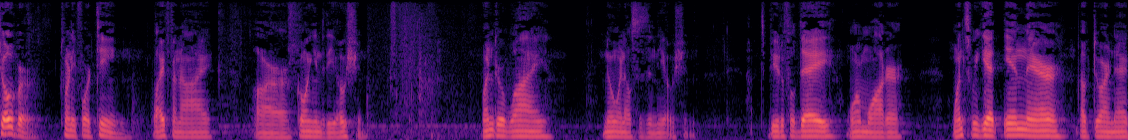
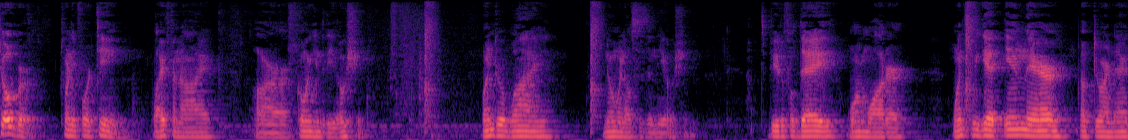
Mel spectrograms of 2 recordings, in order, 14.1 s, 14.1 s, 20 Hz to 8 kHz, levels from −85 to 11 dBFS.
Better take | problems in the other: first | background sound (Snare drum); 18 dB below the speech // room echo; dies away in 0.6 s

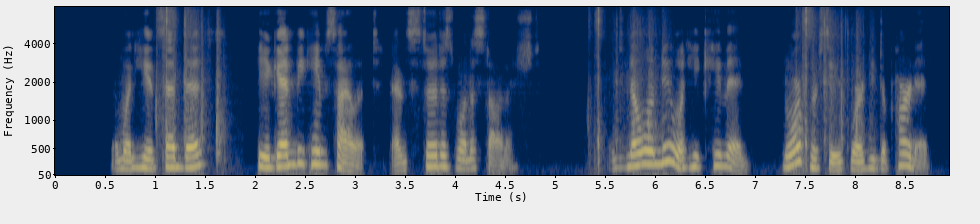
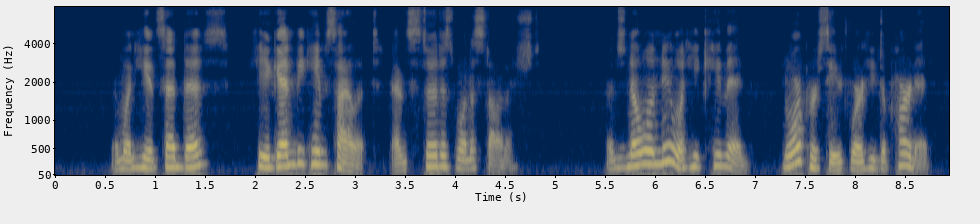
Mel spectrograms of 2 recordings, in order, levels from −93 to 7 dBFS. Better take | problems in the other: second | noise reduction (neural mask model RNNoise)

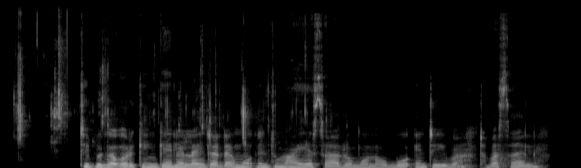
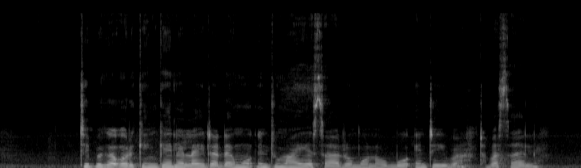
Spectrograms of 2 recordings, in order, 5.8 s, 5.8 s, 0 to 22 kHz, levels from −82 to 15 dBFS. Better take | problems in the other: second | noise reduction (neural mask model Resemble Enhance denoiser)

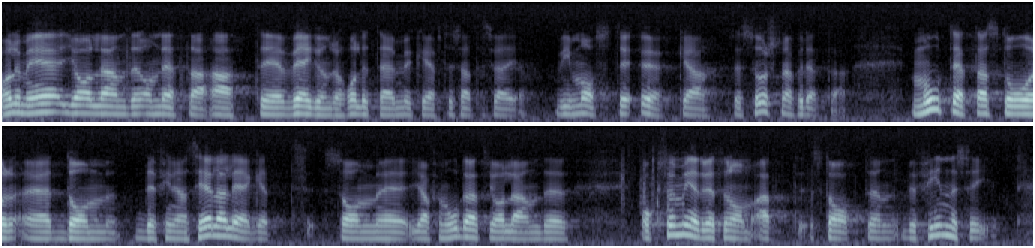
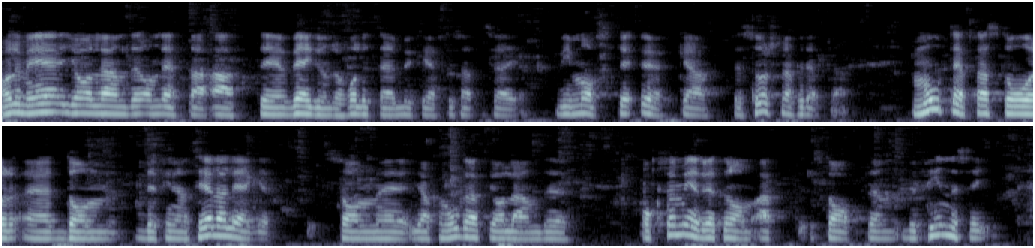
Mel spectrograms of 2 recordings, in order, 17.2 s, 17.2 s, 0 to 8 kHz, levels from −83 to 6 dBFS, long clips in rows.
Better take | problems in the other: first | noise reduction (classical method WPE with log-MMSE)

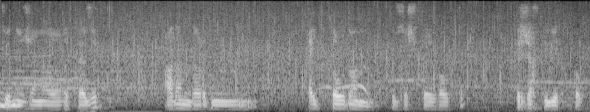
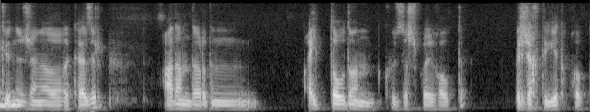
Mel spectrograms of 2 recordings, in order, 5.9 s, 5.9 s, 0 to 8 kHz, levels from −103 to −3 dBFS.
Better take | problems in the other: second | background sound (Applause); 8 dB below the speech // room echo; dies away in 1.1 s

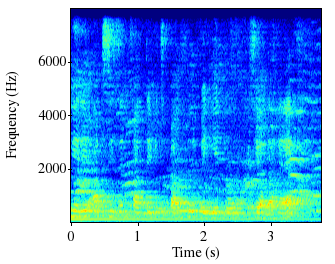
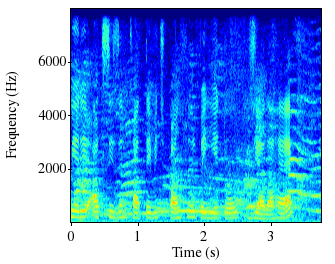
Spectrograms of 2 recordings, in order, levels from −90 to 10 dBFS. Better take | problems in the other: second | background sound (Bass guitar); 13 dB below the speech // room echo; dies away in 1 s

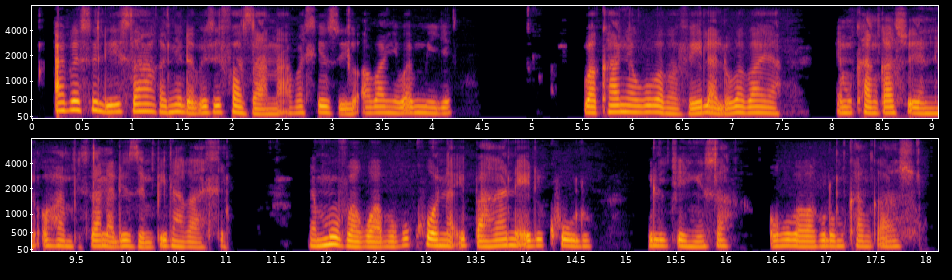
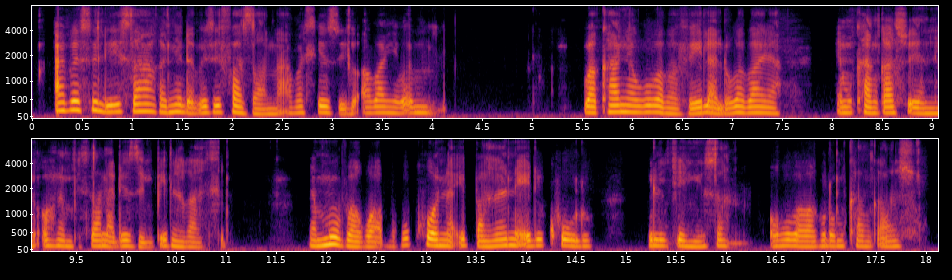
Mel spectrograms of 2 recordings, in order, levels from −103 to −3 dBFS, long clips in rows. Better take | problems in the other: first | noise reduction (neural diffusion model UNIVERSE++)

